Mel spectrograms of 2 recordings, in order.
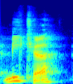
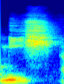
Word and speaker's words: Miche: So it's Mika, as my Italian partner tells me it's pronounced, or Miche, as most of us ignorant on Italian English speakers say.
